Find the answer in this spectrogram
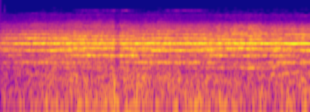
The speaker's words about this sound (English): Dozens of ambulances were on the scene shortly after the incident.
